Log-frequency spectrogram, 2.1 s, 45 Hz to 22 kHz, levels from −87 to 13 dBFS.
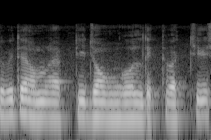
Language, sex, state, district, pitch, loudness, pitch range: Bengali, male, West Bengal, Kolkata, 125 Hz, -17 LUFS, 120-130 Hz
